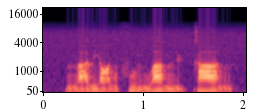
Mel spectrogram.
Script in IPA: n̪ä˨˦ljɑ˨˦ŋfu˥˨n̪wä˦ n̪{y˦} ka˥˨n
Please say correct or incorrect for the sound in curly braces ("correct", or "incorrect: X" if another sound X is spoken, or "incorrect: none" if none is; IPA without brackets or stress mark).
incorrect: y̰˨˩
